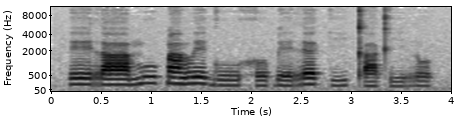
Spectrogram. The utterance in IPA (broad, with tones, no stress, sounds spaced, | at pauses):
eː˨ r aː˨ m uː˦ k͡p ã˦ β e˦˨ ɡ uː˨ h ʊ˨ ɓ e˨ r ɛ˦ k i˨˦ kʼ a˨ kʼ i˨ r ʊ˦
